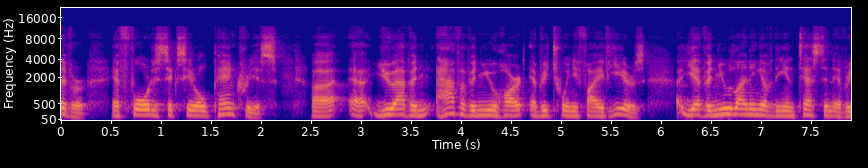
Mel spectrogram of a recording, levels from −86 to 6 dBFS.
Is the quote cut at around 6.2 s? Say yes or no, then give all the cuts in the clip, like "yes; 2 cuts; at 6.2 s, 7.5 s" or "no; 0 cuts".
yes; 2 cuts; at 3.1 s, 6.2 s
